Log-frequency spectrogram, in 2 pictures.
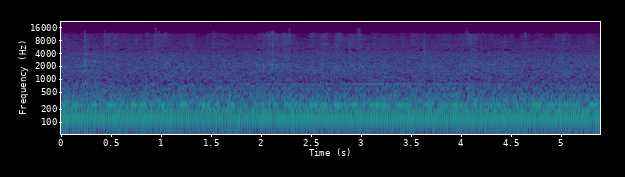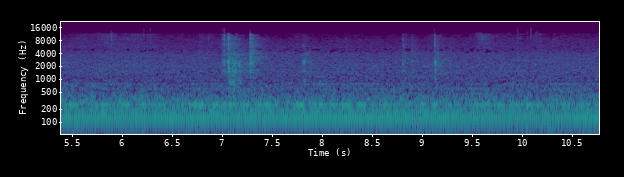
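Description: A steady low mechanical hum throughout, with a few light plastic clicks about seven and nine seconds in as a reflector clamp is forced onto the kicksled's frame bar, a tight fit.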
